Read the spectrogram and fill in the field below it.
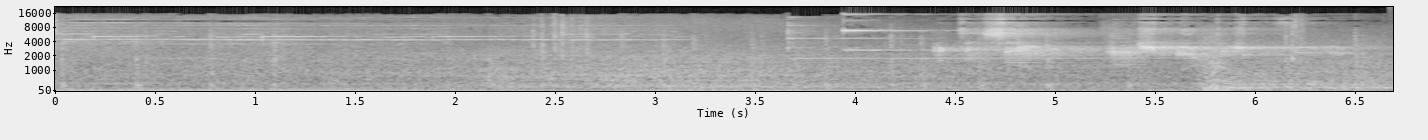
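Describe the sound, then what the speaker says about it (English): Tram slowing to a stop in the Max Payne 3 video game, with a rumbling rolling noise under sharp, sustained wheel squeals that shift and intensify toward the end, moderately loud and close. "Tram was slowing down, and I'd only just gotten on board."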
